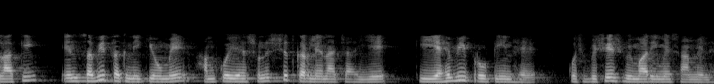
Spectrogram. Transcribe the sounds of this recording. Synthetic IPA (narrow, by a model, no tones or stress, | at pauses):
lãki | ɪnsɐbʱit̪ɐkniːkijõmẽhɐmkojɛɦsʊnɪʃt͡ʃɪt̪kɐɾleːnat͡ʃaːɦie | kijɛɦbʱipɾoːʈiːnɦɛ | kʊt͡ʃʰʋɪʃeːʃbiːmaːɾimẽʃaːmɪlɦɛ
